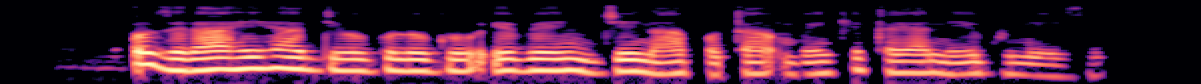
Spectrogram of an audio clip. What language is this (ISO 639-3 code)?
ibo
